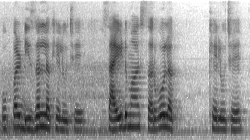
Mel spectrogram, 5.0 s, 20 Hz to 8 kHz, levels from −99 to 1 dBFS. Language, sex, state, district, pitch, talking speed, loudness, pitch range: Gujarati, female, Gujarat, Valsad, 175 Hz, 120 wpm, -18 LUFS, 160-205 Hz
